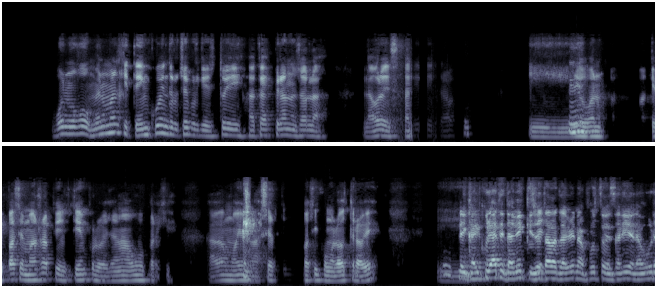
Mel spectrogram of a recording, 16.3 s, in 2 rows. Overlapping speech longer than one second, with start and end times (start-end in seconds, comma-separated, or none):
none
